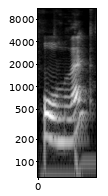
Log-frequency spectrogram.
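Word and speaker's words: omlet: теж омлет омлет так пам'ятаємо про добрий наголос омлет - це буде омлет коли не продукт то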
